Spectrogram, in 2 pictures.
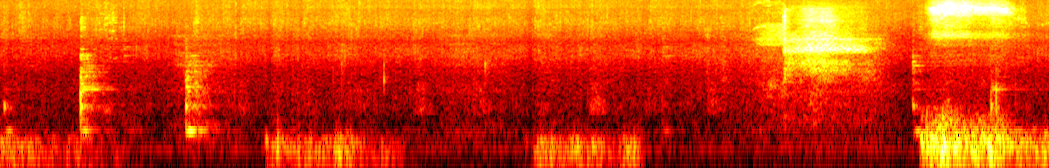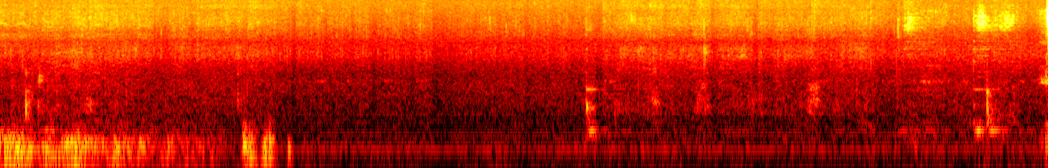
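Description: Wooden spoon stirring almonds in a simmering sugar-and-water mixture in a pan, quiet overall, with a few scrapes and clicks against the pan and a short sizzling hiss about eight seconds in. The syrup is cooking down, its water evaporating before it caramelises.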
